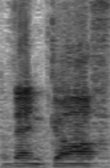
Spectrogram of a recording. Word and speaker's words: van Gogh: Gogh as I've recently found out that is pronounced van Gogh painting oh I think this is it this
